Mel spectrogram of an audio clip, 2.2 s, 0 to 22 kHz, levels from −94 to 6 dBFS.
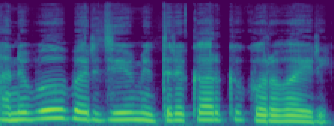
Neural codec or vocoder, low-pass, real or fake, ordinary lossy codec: none; 19.8 kHz; real; none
